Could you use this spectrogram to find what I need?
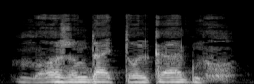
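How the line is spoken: Chief's grumble. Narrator (Russian): проворчал вождь

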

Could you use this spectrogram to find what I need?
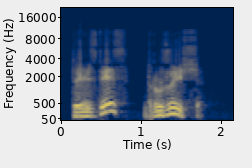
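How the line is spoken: Confident question. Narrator (Russian): уверенным тоном поинтересовался чародей с Марса

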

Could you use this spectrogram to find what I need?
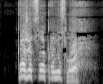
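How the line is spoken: Relieved sigh. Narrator (Russian): облегченно вздохнул Кертис

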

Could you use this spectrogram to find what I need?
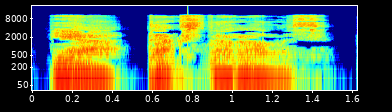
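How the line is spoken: Numb whisper. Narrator (Russian): оцепенев, прошептала ясно

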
